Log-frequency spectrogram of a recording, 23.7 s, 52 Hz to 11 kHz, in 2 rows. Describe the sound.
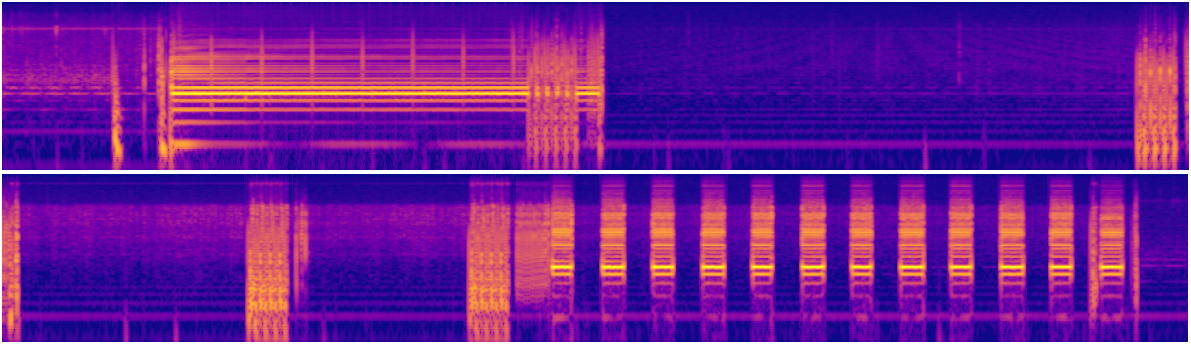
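A blocked level on a step-by-step telephone exchange in a 5-4 office gives a long, harsh buzzing tone, several brief clattering switch bursts, then a long run of evenly spaced, rapid on-off tone pulses.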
